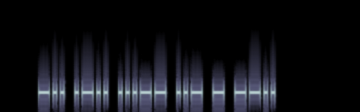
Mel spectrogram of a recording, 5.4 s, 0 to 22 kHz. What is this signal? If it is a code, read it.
Morse code, heard as a keyed tone, about 22 wpm, 700 Hz. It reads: DL3UTZ
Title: DXCC-100 Call Signs - 6 Characters - Repeated 3x - 22wpm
